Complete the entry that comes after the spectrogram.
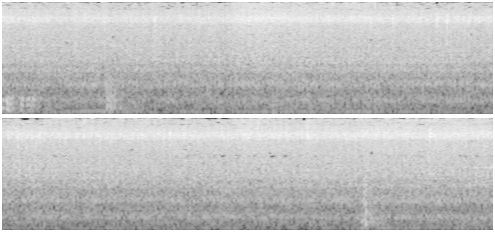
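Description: Onion and tomato masala sizzling steadily in oil in an aluminium pressure cooker on a gas stove, with fresh mint leaves just piled on top; an even frying hiss.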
